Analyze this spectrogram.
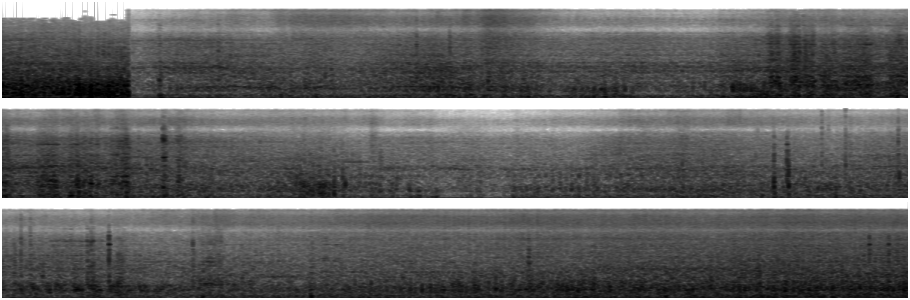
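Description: An engine rumbles and revs as a vehicle climbs through deep snow.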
